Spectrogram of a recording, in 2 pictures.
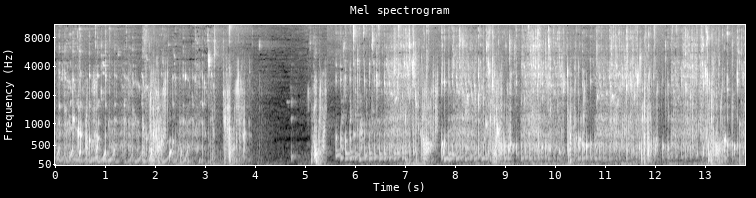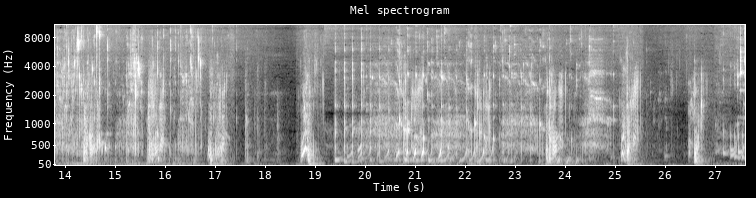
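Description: A man loudly slurps and sucks jelly from a bottle, close up.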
